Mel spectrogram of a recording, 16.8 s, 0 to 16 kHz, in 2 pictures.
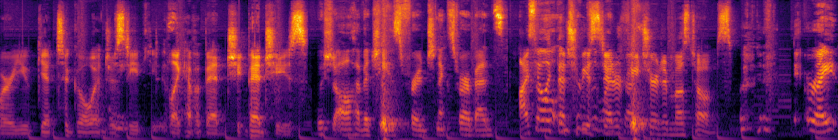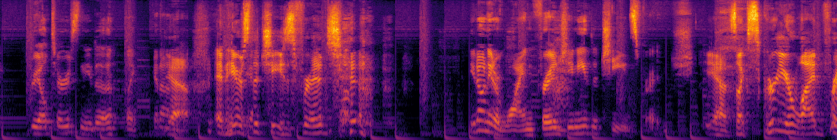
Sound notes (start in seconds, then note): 11.6 both laugh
